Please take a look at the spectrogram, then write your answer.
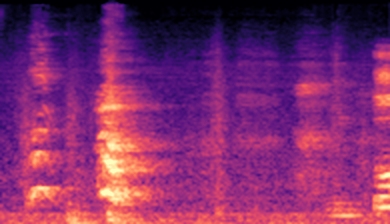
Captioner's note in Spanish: Gruñidos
